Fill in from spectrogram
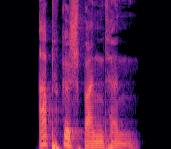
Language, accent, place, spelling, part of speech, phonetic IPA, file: German, Germany, Berlin, abgespannten, adjective, [ˈapɡəˌʃpantn̩], De-abgespannten.ogg
- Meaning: inflection of abgespannt: 1. strong genitive masculine/neuter singular 2. weak/mixed genitive/dative all-gender singular 3. strong/weak/mixed accusative masculine singular 4. strong dative plural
